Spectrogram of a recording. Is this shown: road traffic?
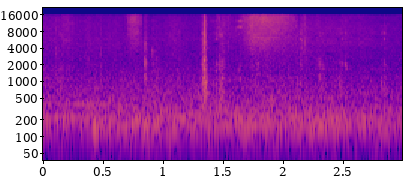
yes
